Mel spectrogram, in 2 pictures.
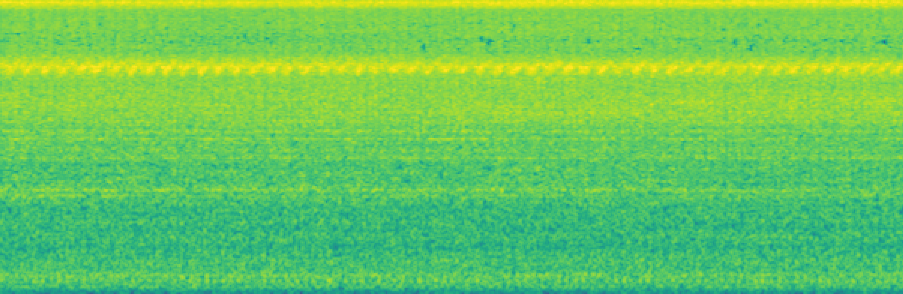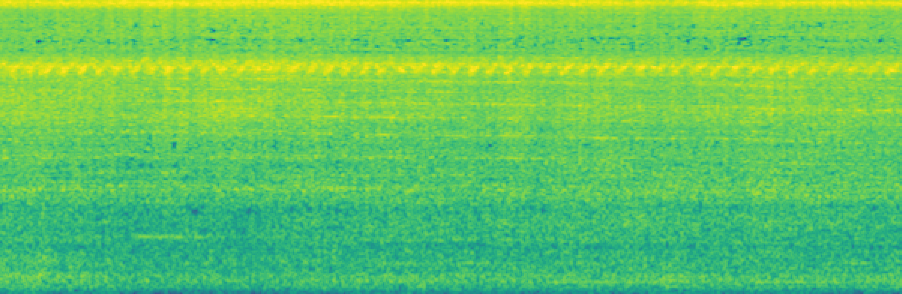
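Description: Large vertical band saw running steadily as a date palm trunk is fed through its blade, a continuous sawing noise with a steady high whine.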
